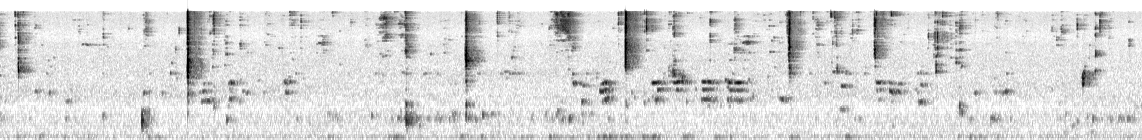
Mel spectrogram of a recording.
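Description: Close mouth sounds of someone eating by hand: wet lip smacks and irregular short clicks while chewing rice and fish.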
